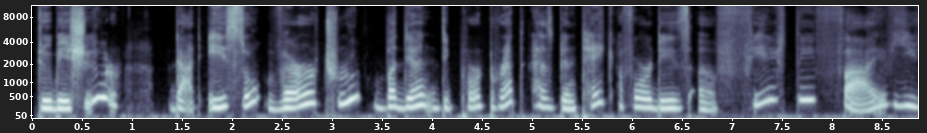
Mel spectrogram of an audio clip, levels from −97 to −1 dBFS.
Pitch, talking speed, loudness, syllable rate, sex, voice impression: 250 Hz, 120 wpm, -17 LUFS, 3.5 syllables/s, female, very feminine, very adult-like, thin, tensed, powerful, bright, hard, very soft, slightly cute, cool, very refreshing, sincere, very calm, very friendly, very reassuring, unique, very elegant, very wild, lively, very kind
